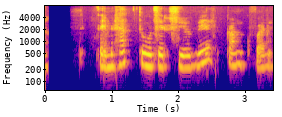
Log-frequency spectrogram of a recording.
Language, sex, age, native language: Icelandic, female, 12, Icelandic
